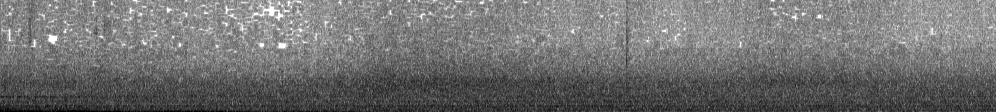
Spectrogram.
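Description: Dark ambient horror sound design: a deep low boom dies away over the first few seconds, leaving a steady, quieter noise like wind.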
